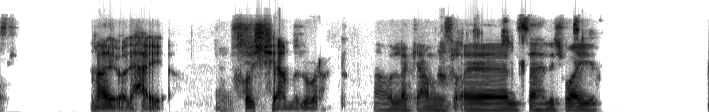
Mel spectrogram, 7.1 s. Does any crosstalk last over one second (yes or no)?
no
